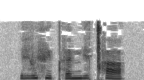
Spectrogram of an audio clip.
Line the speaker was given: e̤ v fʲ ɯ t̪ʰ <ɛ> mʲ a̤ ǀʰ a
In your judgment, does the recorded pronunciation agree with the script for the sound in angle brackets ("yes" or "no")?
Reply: yes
